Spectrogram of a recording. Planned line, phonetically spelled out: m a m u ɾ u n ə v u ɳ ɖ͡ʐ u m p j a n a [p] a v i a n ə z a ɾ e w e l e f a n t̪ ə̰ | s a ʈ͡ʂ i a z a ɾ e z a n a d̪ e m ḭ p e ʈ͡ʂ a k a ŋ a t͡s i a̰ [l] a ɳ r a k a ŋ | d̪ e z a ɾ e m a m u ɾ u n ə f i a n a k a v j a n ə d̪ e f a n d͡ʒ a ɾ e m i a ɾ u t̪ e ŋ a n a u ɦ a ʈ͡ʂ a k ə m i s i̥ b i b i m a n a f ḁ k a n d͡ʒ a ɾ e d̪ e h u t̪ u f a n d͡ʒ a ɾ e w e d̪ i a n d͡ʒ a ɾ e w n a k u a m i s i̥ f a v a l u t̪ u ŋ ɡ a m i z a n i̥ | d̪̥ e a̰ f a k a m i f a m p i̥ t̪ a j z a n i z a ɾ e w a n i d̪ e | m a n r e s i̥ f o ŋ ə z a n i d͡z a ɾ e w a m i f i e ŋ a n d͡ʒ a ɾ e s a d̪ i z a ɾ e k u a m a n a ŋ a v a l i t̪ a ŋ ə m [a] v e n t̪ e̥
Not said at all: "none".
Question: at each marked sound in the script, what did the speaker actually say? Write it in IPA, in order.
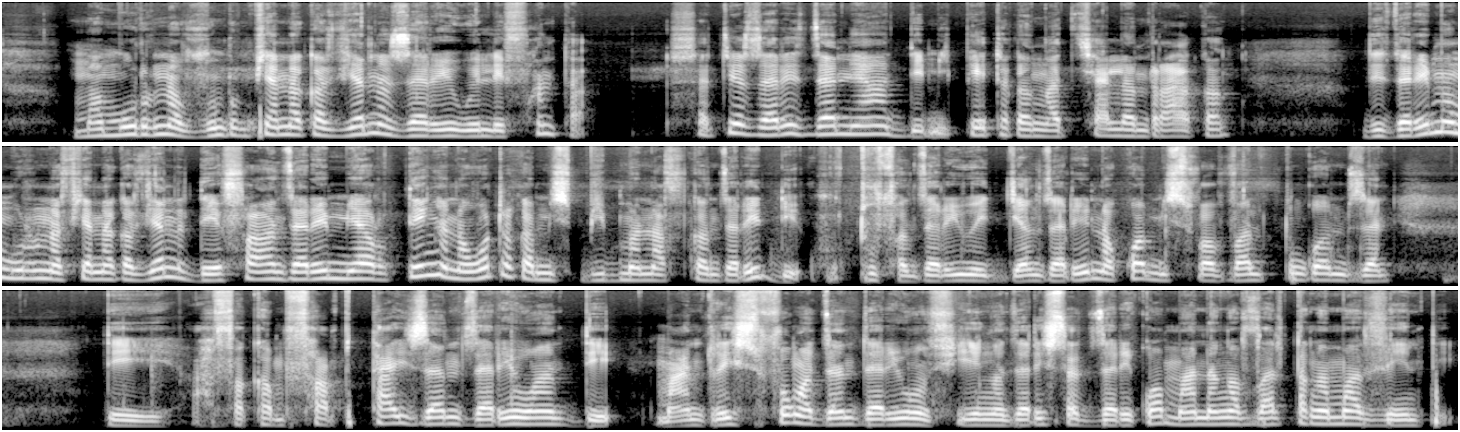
k, l, a

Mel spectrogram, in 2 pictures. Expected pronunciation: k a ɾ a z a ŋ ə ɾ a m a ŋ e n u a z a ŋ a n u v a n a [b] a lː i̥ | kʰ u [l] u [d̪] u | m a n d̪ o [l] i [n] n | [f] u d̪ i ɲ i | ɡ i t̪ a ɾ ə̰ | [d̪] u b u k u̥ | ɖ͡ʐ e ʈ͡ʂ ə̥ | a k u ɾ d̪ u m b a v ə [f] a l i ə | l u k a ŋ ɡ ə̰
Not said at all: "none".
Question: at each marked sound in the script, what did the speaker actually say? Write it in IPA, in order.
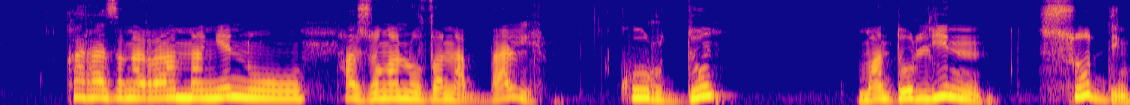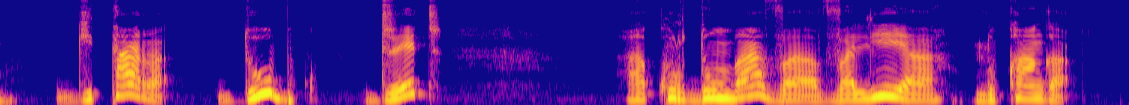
b, ɾ, d̪, l, n, s, d̪, v

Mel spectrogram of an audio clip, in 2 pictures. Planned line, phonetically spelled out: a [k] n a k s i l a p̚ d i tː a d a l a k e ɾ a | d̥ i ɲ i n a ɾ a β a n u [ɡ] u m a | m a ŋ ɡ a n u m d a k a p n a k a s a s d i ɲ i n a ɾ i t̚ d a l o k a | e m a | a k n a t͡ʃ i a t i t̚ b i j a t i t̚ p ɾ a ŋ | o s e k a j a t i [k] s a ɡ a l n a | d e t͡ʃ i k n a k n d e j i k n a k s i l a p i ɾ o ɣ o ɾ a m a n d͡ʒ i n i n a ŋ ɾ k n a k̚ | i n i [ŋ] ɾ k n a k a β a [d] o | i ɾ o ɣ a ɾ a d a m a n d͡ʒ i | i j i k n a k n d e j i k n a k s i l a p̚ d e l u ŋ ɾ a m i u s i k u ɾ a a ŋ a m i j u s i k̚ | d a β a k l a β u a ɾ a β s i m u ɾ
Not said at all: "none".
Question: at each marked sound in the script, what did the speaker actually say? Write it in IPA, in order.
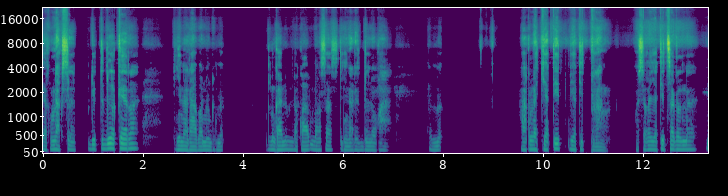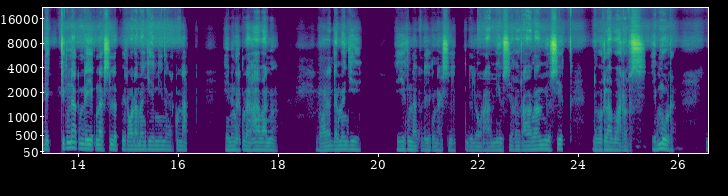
k, d, t, ŋ, n

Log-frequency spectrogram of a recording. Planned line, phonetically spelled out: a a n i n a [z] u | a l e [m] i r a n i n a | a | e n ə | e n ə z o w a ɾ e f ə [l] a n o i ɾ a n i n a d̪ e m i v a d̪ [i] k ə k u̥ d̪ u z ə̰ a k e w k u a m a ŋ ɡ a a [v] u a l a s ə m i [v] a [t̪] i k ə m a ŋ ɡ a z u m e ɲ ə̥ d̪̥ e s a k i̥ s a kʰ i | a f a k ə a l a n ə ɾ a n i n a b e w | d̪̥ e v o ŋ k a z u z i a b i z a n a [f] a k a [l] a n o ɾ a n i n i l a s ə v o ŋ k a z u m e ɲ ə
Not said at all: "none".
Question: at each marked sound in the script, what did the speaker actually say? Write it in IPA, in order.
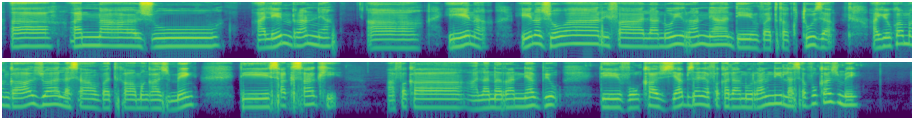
z, n, l, i, z, v, d̪, f, l

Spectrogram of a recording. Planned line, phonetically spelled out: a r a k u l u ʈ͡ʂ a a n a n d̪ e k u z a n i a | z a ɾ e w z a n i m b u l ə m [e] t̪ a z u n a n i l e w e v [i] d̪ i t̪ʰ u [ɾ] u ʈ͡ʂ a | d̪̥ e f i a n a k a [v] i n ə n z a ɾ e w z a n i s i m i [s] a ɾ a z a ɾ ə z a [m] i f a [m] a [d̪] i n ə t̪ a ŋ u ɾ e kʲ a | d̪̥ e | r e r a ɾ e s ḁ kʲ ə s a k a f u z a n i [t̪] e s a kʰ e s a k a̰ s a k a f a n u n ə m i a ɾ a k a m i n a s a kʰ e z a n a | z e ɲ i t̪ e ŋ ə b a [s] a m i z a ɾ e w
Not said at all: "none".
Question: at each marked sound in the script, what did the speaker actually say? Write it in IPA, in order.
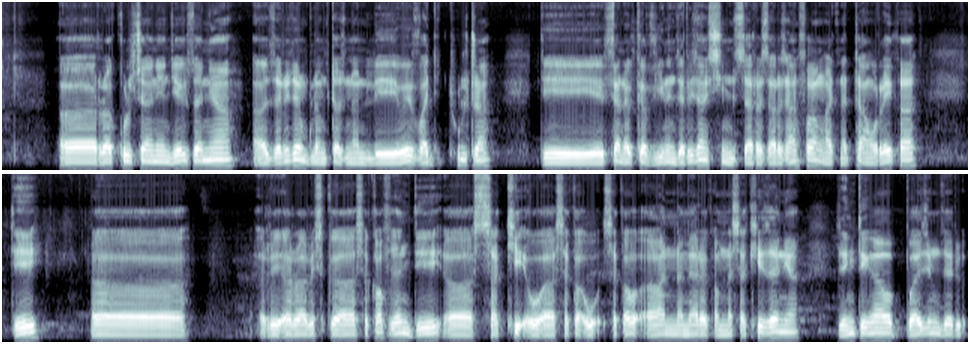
i, a, l, v, z, n, ŋ, t̪, d̪, z

